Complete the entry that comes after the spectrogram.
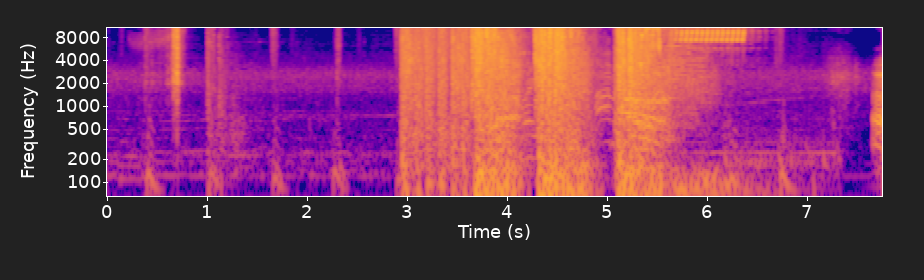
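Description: Rapid gunfire in the RoboCop video game as a thug is shot, a dense, loud volley of shots lasting a few seconds after some quieter clicks and thuds, with no talking.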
